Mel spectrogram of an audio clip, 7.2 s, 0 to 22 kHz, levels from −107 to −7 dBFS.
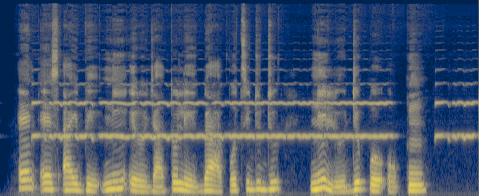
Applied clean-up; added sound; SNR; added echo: none; Wind instrument, woodwind instrument; 10 dB; none.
